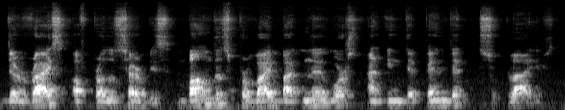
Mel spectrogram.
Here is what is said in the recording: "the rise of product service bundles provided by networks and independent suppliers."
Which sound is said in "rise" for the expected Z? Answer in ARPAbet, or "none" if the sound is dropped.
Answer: S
